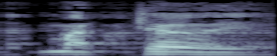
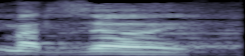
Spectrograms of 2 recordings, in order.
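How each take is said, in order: First: The second word starts with a curled-tongue 'tr' sound. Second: The second word starts with a plain 'r' sound. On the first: This is the standard modern pronunciation. "hơi uốn lưỡi lên một chút" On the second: This is how older people said it in the past. "ngày xưa các cụ chúng ta thì Mặt Rời"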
